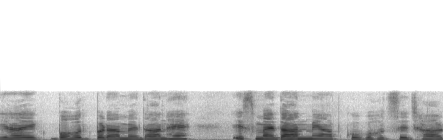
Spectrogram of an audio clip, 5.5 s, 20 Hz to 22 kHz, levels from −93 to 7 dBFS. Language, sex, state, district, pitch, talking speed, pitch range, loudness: Hindi, female, Chhattisgarh, Balrampur, 240 Hz, 140 wpm, 235-250 Hz, -18 LUFS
